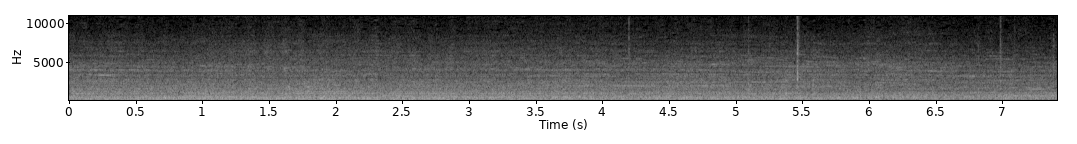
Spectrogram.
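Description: A CSX manifest freight train's boxcars and tank cars rolling past at speed, a steady rumble and rattle of steel wheels on the rails.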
